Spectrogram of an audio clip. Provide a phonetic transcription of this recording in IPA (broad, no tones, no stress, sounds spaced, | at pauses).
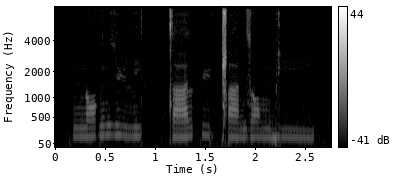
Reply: n ɔ ɡ n z y l i tː a l p y ǁ a n z ɔ m b i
